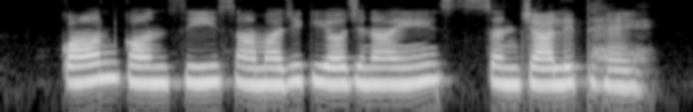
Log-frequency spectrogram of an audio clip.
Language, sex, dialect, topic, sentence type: Hindi, female, Garhwali, banking, question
